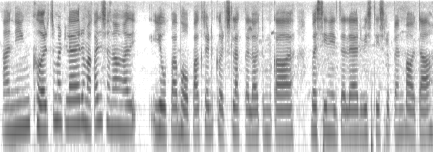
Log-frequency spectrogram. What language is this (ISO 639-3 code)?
kok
